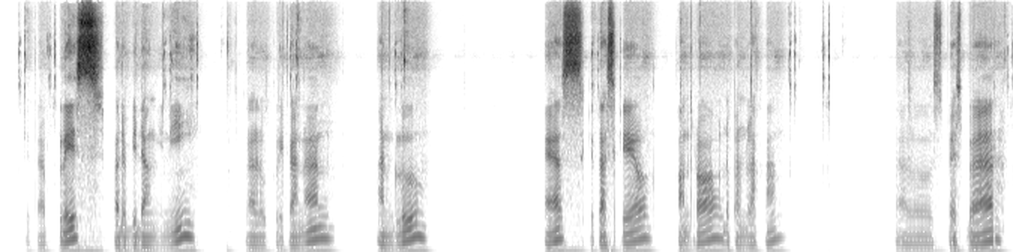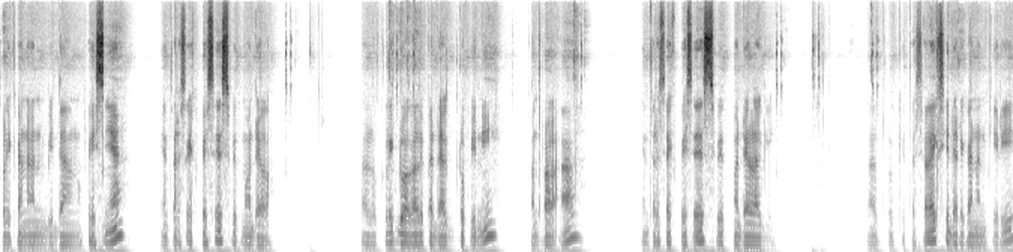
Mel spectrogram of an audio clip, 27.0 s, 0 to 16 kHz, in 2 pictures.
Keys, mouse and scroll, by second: 0.1 click, 0.5 middle click, 2.0 click, 2.0 right click, 2.4 middle click, 3.7 right click, 5.1 click, 5.8 space, 6.4 s, 7.7 click, 10.3 ctrl+click, 10.8 ctrl+middle drag, 11.8 space, 13.2 right click, 17.1 click, 18.5 click, 18.8 click, 20.1 ctrl+a, 21.0 right click, 23.7 click, 24.2 middle click, 24.9-26.1 drag.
